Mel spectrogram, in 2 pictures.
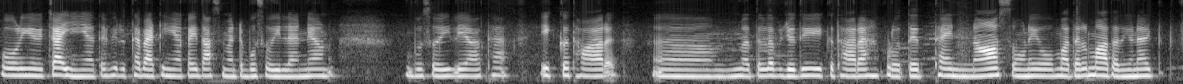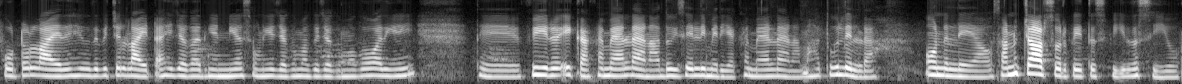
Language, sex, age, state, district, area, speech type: Dogri, female, 30-45, Jammu and Kashmir, Kathua, rural, spontaneous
